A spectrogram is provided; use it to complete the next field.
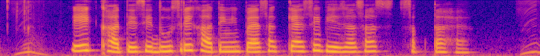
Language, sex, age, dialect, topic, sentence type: Hindi, female, 18-24, Marwari Dhudhari, banking, question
